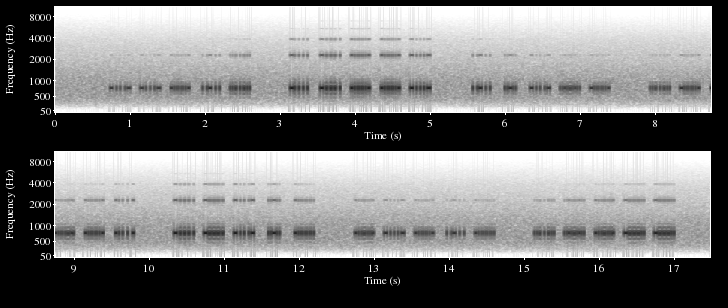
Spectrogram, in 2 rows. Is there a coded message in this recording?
Yes: Hellschreiber (Feld-Hell, 122.5 baud) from 0.7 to 17.0 s, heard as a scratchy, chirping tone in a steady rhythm, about 760 Hz, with radio static and fading. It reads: MHOTX LFOON TIMZD XDGOV FBMIC QNOTC XZQEE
